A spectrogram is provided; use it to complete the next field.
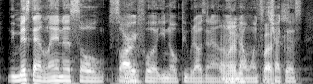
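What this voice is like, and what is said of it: New York accent. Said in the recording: “everybody kind of hears our accent ... We're in New York”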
